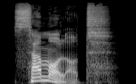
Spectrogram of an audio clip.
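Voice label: "samolot", Polish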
